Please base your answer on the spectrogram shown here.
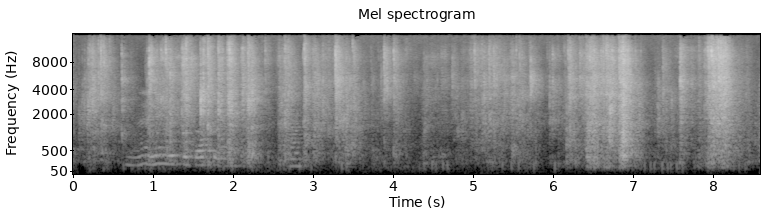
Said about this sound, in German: Nicht wundern, es werden jetzt Chips aufgemacht.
